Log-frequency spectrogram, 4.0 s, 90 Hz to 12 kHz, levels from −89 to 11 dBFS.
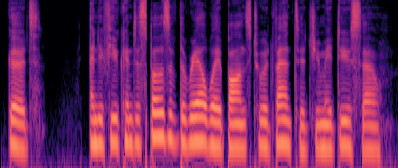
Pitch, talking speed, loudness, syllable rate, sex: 180 Hz, 240 wpm, -17 LUFS, 6.7 syllables/s, female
